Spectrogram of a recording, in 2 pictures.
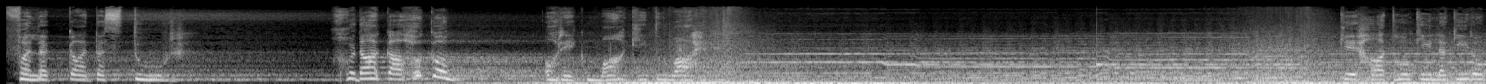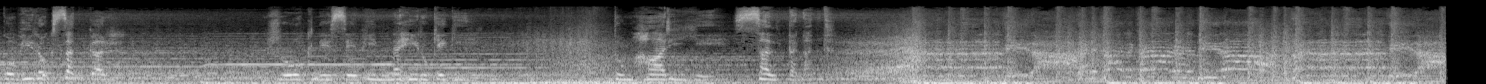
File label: dialogue ringtone; KGF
